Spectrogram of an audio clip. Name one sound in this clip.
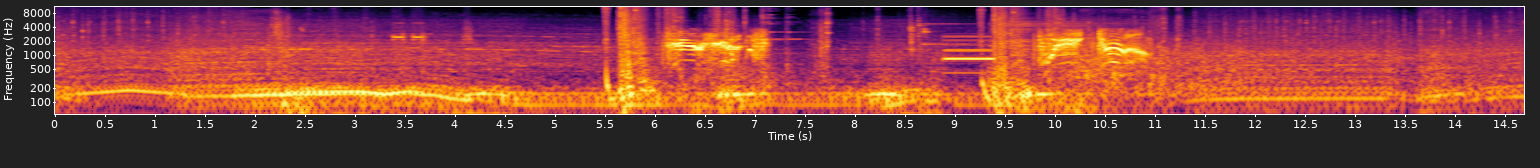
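A tank engine rumbles.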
